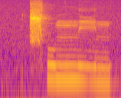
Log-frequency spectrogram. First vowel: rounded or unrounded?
rounded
